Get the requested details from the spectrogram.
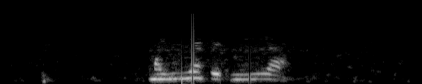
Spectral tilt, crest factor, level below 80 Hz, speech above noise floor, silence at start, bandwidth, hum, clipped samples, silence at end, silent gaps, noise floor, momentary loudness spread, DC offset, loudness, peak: -8.5 dB/octave; 18 dB; -64 dBFS; 45 dB; 0.45 s; 7.4 kHz; none; under 0.1%; 1.35 s; none; -69 dBFS; 11 LU; under 0.1%; -25 LUFS; -10 dBFS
